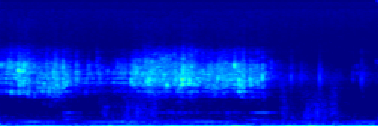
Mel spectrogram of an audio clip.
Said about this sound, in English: And then walk to the sink. You empty it. You fill it with water from the faucet.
